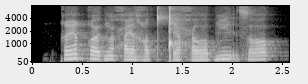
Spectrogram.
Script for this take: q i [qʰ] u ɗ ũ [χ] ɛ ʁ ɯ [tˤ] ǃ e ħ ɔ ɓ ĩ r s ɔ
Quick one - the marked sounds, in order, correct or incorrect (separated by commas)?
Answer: incorrect, incorrect, correct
